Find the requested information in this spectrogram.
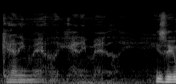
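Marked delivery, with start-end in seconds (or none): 0.0-0.6 whisper. Retold or imitated. 0.6-1.3 whisper. Retold or imitated.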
